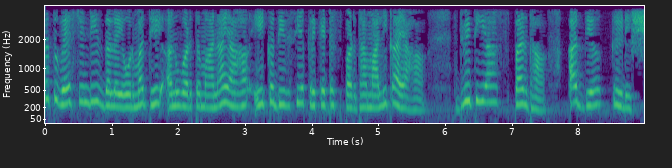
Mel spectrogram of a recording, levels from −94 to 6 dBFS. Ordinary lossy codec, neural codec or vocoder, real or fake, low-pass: none; none; real; 3.6 kHz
